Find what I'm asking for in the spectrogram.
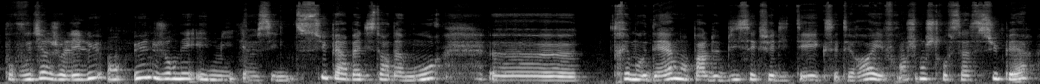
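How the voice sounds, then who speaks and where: A woman vlogger chatting casually about her latest books, hesitant with many pauses and fillers. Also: medium pitch, dark tone. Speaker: book vlogger. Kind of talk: casual chat showing books.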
